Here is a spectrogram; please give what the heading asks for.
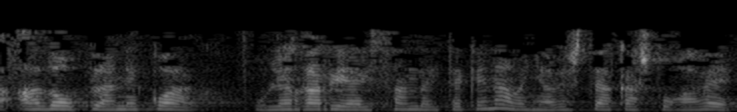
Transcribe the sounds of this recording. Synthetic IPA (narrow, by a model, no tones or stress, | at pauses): aðo̞plane̞ko̞ak | ule̞ɾɣ̞ariaisand̪ajt̪e̞ke̞naβ̞ajɲaβ̞e̞st̪e̞akast̪uɣaβe̞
